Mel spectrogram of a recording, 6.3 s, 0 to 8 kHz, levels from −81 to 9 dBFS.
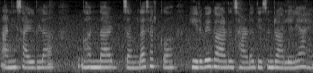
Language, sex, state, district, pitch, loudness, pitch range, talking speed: Marathi, female, Maharashtra, Chandrapur, 250 Hz, -25 LUFS, 240-255 Hz, 95 wpm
